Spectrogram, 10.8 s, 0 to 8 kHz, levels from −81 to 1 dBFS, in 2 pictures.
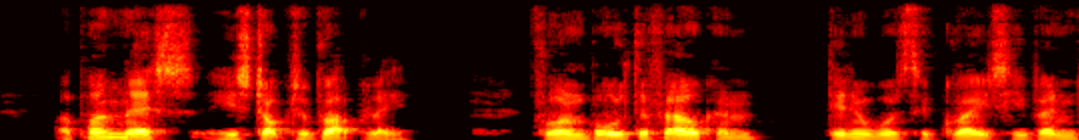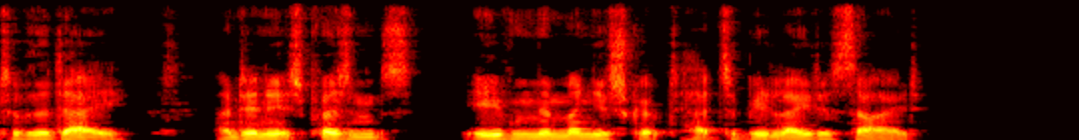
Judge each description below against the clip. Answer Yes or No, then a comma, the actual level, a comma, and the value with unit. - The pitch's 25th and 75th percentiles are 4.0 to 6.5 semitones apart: Yes, wide, 5.5 semitones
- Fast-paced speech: No, average, 165 wpm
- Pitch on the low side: Yes, low, 110 Hz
